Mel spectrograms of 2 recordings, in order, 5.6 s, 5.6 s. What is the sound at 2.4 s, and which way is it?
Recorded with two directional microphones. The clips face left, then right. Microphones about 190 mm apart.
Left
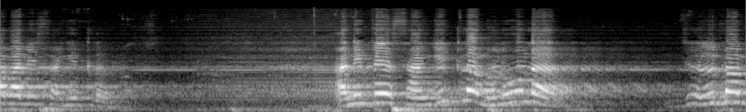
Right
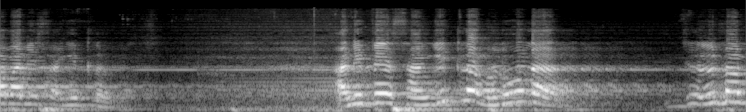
A woman's voice, 20° left (ahead or behind).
